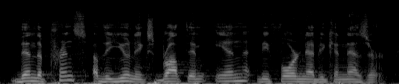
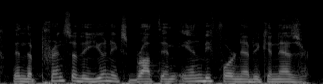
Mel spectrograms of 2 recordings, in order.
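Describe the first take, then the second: The two takes are said the same way.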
